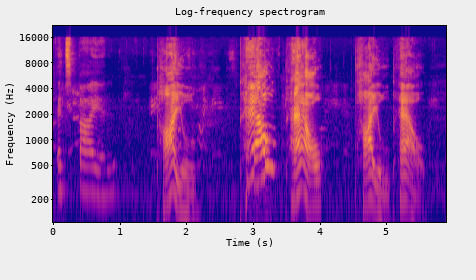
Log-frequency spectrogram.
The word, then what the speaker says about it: Payal: my name is p can you pronounce it like pile P oh pile like a pile like oh I I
